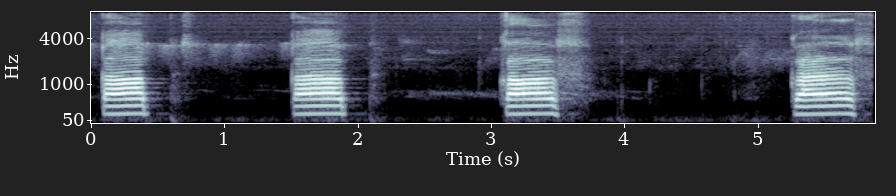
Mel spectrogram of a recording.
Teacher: জিহ্বার গোড়া তার উপরস্থ তালুর সঙ্গে লাগিয়ে উচ্চারিত হয়। জিহ্বার গোড়াটা তার উপর বরাবর তালুর সঙ্গে লাগিয়ে দিবেন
